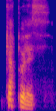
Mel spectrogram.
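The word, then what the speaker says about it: Karpelès: Mark Karpeles. Karpeles. Karpeles. Yeah, it's French, so I mean the French pronunciation ends like this.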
